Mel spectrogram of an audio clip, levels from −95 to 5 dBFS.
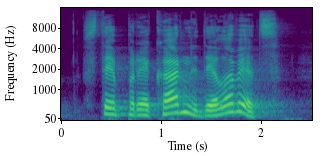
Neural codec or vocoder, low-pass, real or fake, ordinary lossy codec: none; 14.4 kHz; real; none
